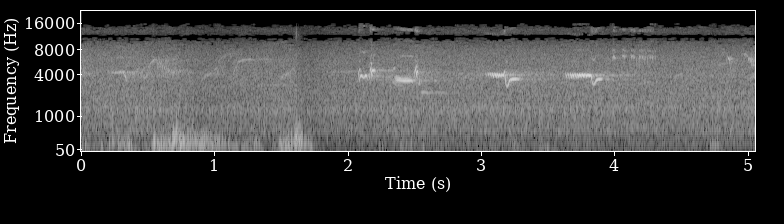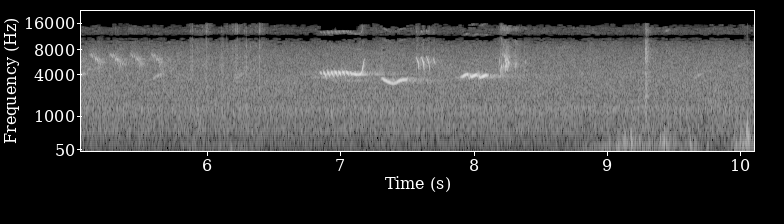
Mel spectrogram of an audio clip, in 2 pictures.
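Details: Blue-and-white flycatcher singing at length in early morning above a mountain stream near a highland: thin, high whistled phrases and short trills, spaced a few seconds apart, over steady rushing water and a few low thumps.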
